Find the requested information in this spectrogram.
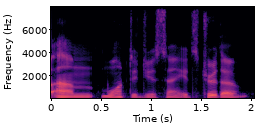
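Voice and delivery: usual speaking voice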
